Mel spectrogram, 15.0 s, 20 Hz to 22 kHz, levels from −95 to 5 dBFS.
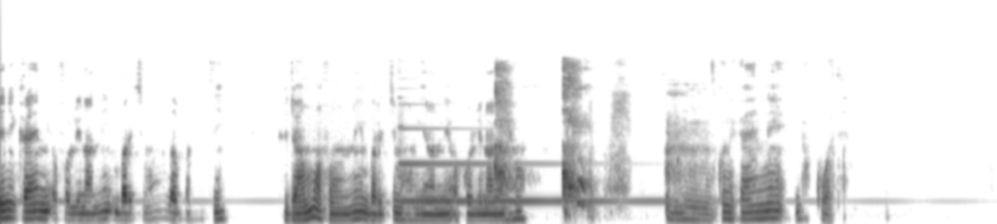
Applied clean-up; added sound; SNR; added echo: none; Chink, clink; 15 dB; none.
